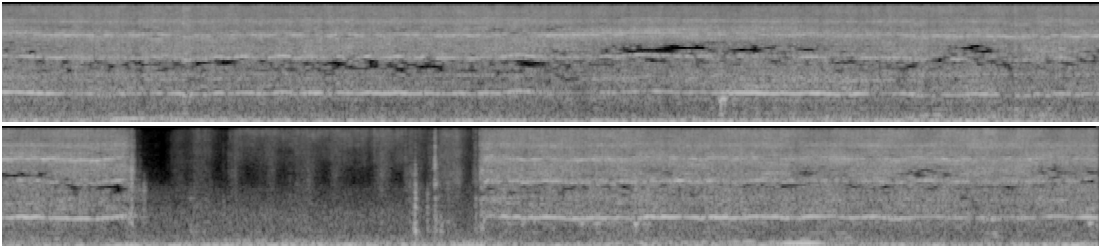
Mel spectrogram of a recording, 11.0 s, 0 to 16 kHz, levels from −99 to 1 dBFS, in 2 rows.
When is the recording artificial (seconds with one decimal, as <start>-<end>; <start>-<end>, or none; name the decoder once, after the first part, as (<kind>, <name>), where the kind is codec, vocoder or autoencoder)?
2.7-4.4 (vocoder, BigVGAN v2)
